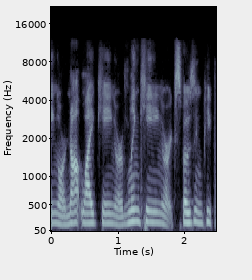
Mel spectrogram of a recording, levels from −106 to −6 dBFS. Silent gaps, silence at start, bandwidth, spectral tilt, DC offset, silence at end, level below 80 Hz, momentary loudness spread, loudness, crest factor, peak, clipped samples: none; 0 s; 12 kHz; -4.5 dB/octave; under 0.1%; 0 s; -74 dBFS; 6 LU; -37 LUFS; 20 dB; -18 dBFS; under 0.1%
